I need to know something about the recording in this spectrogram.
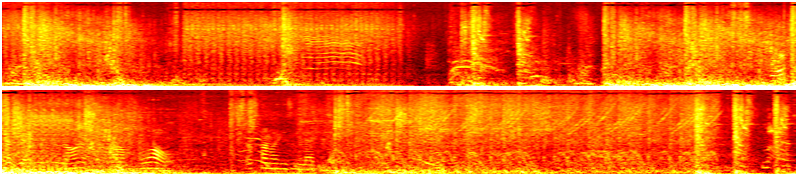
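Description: Blows and clashes ring out in a fast fight.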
